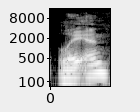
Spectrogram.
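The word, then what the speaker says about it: Layton: right but in the local pwa it is pronounced Leon Leon I will take us to Leon Utah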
